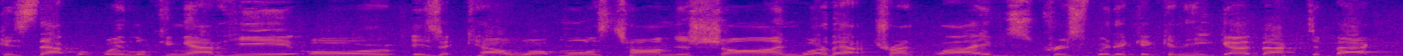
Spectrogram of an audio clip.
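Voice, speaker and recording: A man with an Australian accent talks at a high pitch and moderate pace, with noticeable background noise and audible room echo. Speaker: sim racing guest commentator. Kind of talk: live race commentary.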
